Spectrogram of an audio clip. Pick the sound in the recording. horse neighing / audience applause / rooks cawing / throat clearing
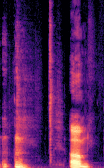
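throat clearing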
